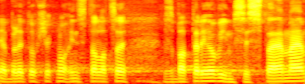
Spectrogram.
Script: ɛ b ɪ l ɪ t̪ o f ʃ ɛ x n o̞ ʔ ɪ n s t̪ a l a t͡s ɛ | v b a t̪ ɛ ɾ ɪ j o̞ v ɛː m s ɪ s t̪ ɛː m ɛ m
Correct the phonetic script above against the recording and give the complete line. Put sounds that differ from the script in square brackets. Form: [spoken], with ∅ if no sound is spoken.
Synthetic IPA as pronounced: ɛ b ɪ l ɪ t̪ o f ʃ ɛ x n o̞ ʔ ɪ n s t̪ a l a t͡s ɛ | [z] b a t̪ ɛ ɾ ɪ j o̞ v [iː] m s ɪ s t̪ ɛː m ɛ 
